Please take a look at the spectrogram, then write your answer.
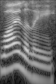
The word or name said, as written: wilily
